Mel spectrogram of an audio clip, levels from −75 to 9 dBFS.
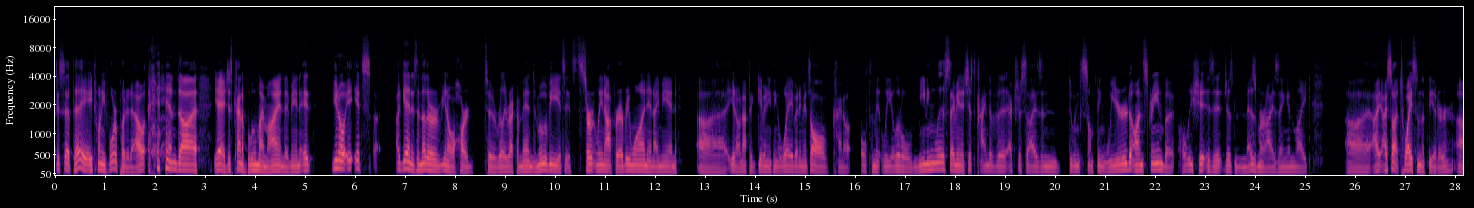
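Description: A gap at a join of encoded pieces opens in this speech clip from 20.53 to 20.55 s, a silence of about 27 ms with smeared edges. The pieces were encoded separately, and each run's start-up delay and last-frame padding were left in when they were spliced.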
